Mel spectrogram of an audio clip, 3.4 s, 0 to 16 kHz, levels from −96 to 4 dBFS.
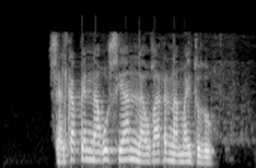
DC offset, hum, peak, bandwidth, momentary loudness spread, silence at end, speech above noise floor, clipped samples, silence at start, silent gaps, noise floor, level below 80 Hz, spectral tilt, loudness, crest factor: under 0.1%; none; 0 dBFS; 7.8 kHz; 5 LU; 0.6 s; 72 dB; under 0.1%; 0.7 s; none; -83 dBFS; -56 dBFS; -6.5 dB/octave; -12 LUFS; 14 dB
